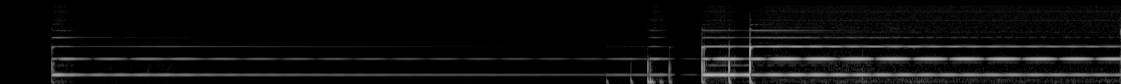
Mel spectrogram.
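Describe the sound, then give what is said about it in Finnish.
A 500-gram singing bowl is struck and rings with a long, steady metallic tone that slowly fades, then a few quick taps and a louder second strike set it ringing again with a pulsing shimmer. “Sulla on äänimaalia mukana, haluatko soittaa sitä?”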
